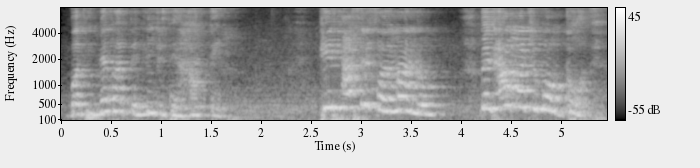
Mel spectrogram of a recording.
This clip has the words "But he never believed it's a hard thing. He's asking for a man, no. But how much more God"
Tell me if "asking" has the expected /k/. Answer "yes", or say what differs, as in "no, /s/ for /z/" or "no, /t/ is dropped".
no, /k/ is dropped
